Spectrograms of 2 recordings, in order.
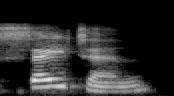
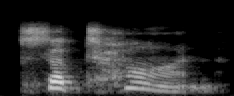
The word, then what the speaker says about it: Satan: All right, so Satan, more commonly pronounced as Satan, means adversary. And it is a Hebrew word, an untranslated Hebrew word pronounced Satan.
